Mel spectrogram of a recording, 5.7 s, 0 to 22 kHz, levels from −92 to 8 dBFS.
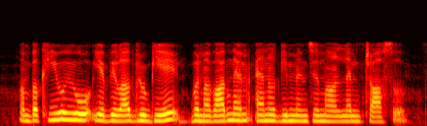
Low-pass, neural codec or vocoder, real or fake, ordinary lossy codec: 5.4 kHz; autoencoder, 44.1 kHz, a latent of 192 numbers a frame, MeloTTS; fake; AAC, 48 kbps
